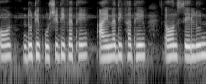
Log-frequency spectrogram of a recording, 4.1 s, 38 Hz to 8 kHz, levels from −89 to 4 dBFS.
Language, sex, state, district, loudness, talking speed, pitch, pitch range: Chhattisgarhi, female, Chhattisgarh, Raigarh, -16 LUFS, 175 wpm, 230 Hz, 215-235 Hz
